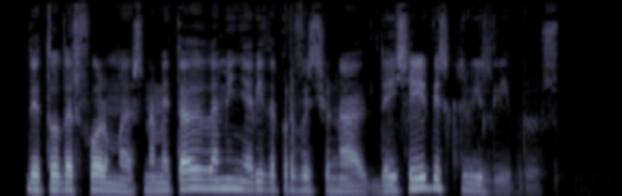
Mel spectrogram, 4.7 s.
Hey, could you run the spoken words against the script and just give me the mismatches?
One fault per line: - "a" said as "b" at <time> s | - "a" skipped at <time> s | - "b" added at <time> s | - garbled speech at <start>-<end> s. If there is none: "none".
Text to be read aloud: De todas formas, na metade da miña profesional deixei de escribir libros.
- "vida" added at 1.9 s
